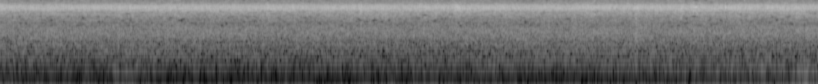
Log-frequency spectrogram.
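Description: Rain falling in a steady hiss.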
